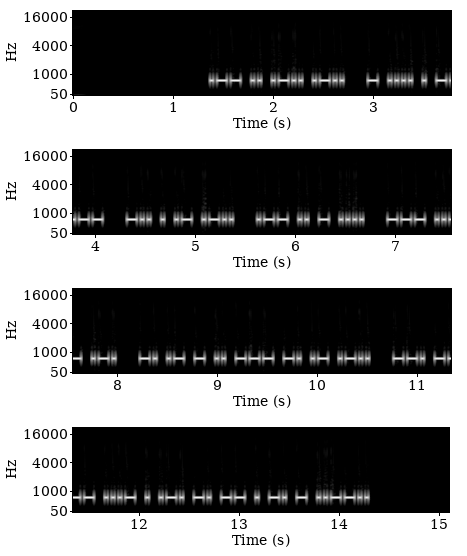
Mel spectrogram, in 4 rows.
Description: Morse code, heard as a keyed tone, about 34 wpm, 700 Hz. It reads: WILL THEY DEAL WITH OUR NATIONAL GOVERNMENT?
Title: Sentences from Top 1000 Words - Review Part 4 - 35wpm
